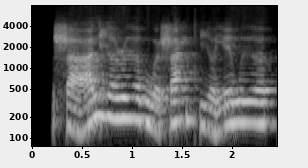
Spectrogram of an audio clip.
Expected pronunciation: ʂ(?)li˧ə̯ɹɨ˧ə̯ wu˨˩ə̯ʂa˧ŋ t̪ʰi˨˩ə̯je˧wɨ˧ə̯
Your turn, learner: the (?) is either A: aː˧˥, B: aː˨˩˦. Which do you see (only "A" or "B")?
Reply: B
